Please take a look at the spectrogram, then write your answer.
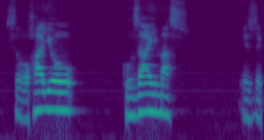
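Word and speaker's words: おはようございます: i just told you o is a little low and high o is a little high and you have to extend the oh so ohayou gozaimasu is the correct way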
